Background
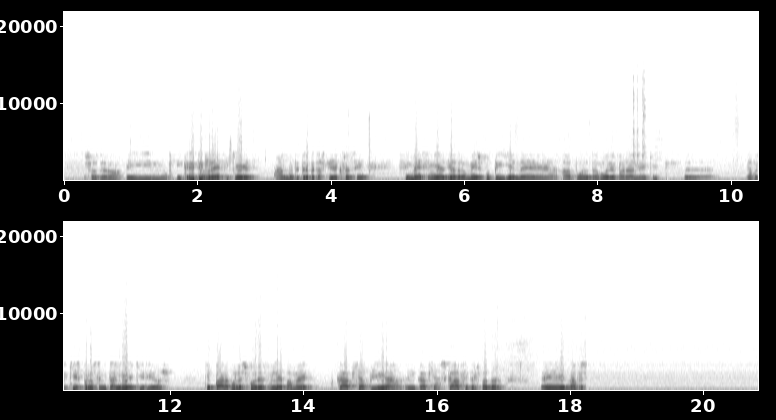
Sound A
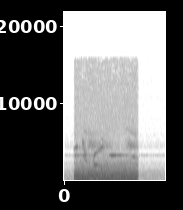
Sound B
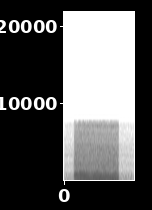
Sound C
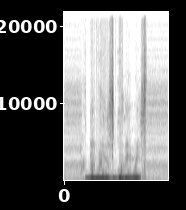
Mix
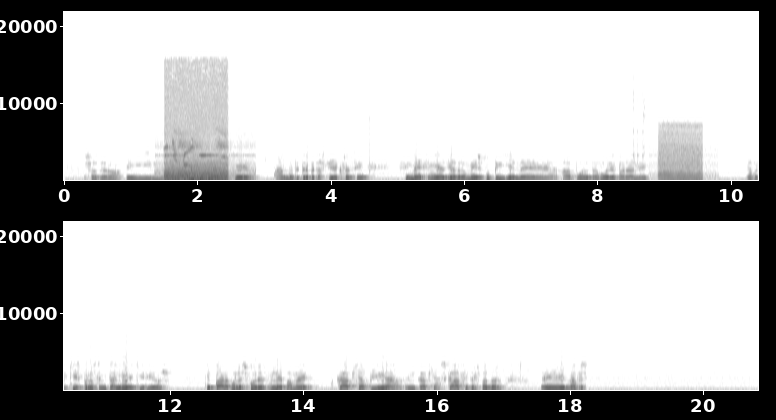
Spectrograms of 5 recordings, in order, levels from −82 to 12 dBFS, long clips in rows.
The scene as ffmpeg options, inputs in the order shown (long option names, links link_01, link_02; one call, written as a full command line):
ffmpeg -i bed.wav -i cue0.wav -i cue1.wav -filter_complex "[0:a]volume=-11dB,asplit=2[link_01][link_02];[link_01]atrim=end=8.764[link_03];[2:a]atrim=end=1.05,asetpts=PTS-STARTPTS,volume=-16.5dB[link_04];[link_02]atrim=start=9.806[link_05];[1:a]atrim=end=1.52,asetpts=PTS-STARTPTS,volume=-4.5dB,afade=type=in:duration=0.004:curve=hsin,afade=type=out:start_time=1.516:duration=0.004:curve=hsin,adelay=1350[link_06];[link_03][link_04]acrossfade=duration=0.004:curve1=hsin:curve2=hsin[link_07];[link_07][link_05]acrossfade=duration=0.004:curve1=hsin:curve2=hsin[link_08];[link_08][link_06]amix=inputs=2:normalize=0" out.wav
